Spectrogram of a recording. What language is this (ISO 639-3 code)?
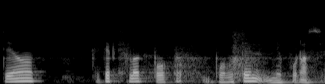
asm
